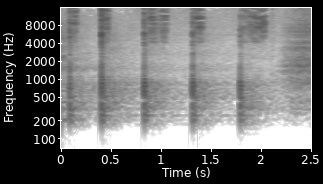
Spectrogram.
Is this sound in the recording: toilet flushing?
no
